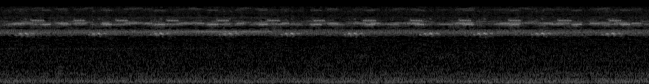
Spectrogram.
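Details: Crickets and other nocturnal insects on a warm, humid Midwestern summer night: a dense high chorus of pulsing chirps, several voices layered at different pitches, steady throughout with a faint low background hum.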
